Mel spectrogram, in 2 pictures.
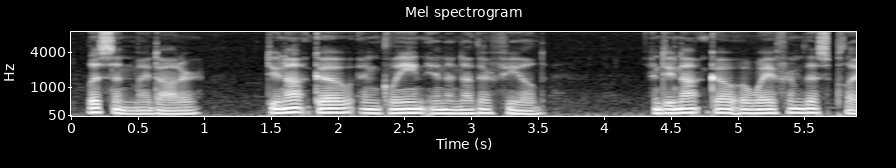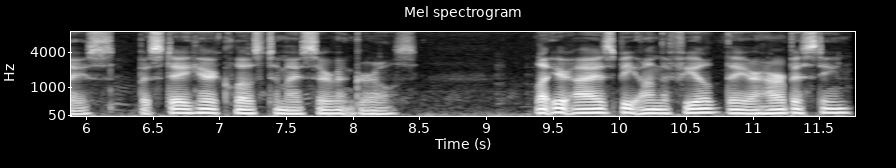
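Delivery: plain reading voice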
